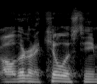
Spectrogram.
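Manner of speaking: normal talking voice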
